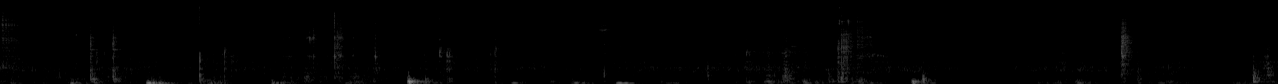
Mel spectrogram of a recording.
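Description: Near silence broken by faint, scattered clicks and taps of plastic K'nex pieces being handled, fitted together and set down on a wooden tabletop.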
